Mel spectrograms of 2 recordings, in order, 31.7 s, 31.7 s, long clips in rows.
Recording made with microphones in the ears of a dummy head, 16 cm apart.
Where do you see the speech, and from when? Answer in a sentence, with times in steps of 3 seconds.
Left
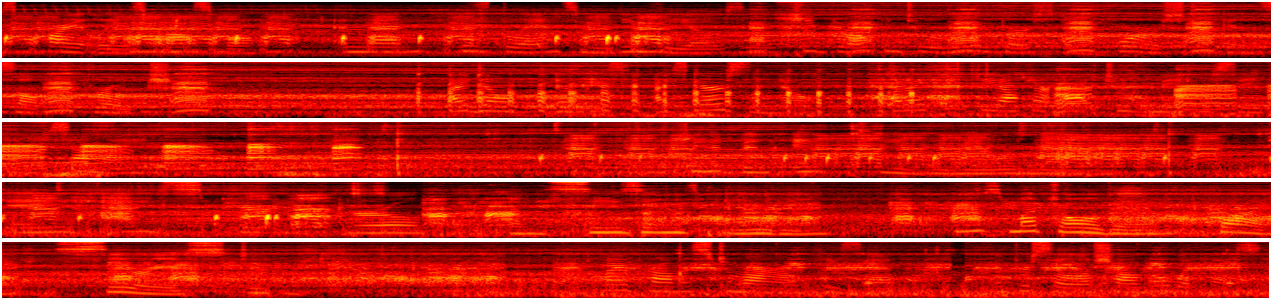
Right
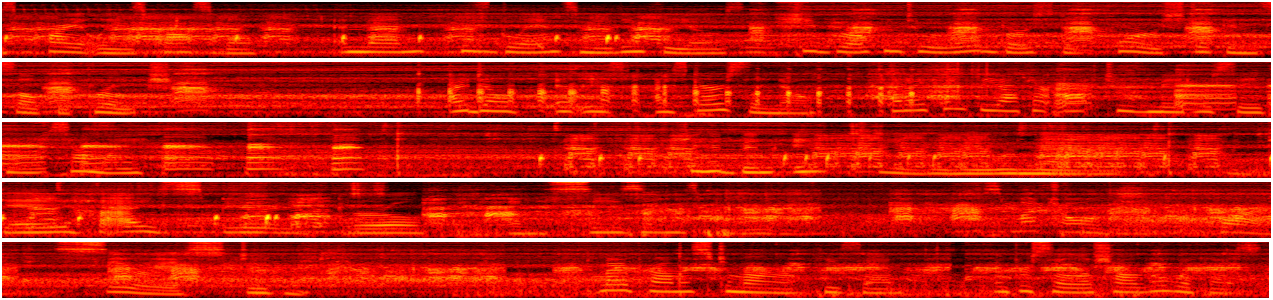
In this clip you hear the speech on the right from 0 s, in the centre from 21 s and on the right from 27 s.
